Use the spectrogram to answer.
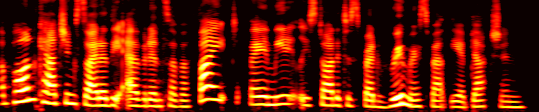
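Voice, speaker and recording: A woman streamer reading a story game aloud, mixing expressive narration with casual asides. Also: medium pitch, quick pace, no room sound, clean studio sound.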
